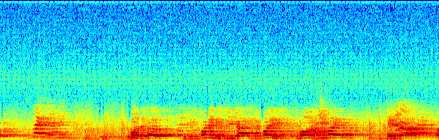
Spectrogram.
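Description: Raised voices of onlookers shouting and cheering during a sparring bout, high-pitched and unintelligible, with a few thumps of blows or feet on the mat.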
